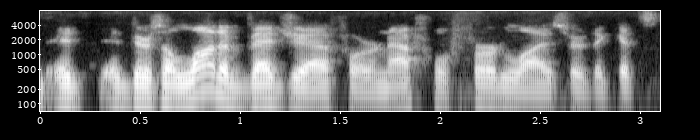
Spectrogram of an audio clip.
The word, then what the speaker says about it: VEGF: vascular endothelial growth factor it's the easy way to pronounce it it's vegf the egf and it's kind of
